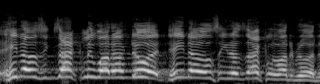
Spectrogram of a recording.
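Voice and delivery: high, loud preaching cry building the point; preaching shout. Real, not acted. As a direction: shout it out to the congregation.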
